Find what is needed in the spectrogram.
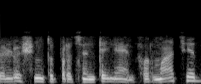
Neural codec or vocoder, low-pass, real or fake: vocoder, 44.1 kHz, 128 mel bands, Pupu-Vocoder; 9.9 kHz; fake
